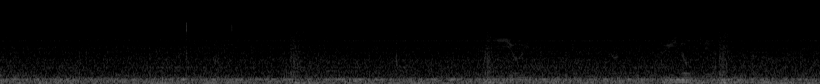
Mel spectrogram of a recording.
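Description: Footsteps tap lightly on a stone floor.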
